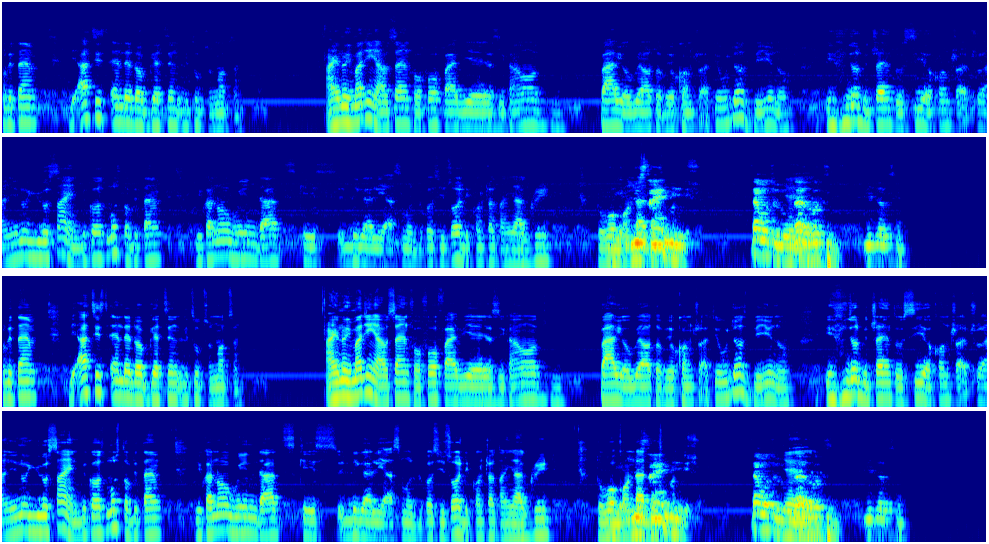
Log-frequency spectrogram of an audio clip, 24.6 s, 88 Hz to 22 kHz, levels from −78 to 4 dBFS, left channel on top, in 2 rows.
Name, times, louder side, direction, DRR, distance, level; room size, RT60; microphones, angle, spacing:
voice 1, 0.0-2.8 4.0-7.0 7.5-9.8 10.3-19.1 19.5-20.8 22.0-22.6, right 4 dB, 90° right, 0.5 m, -35 dB
voice 2, 19.9-20.9 21.7-22.7 23.1-23.6, left 2 dB, 30° left, 0.5 m, -28 dB
3.5 x 3.2 x 2.7 m
head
